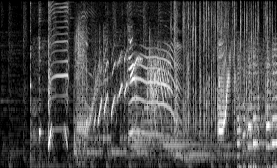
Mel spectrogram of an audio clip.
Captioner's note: spring boinging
